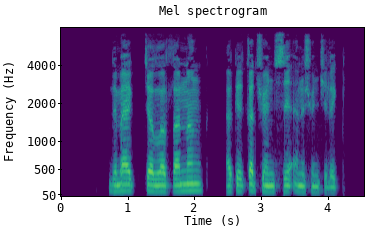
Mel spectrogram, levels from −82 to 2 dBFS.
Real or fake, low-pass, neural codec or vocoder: real; 7.2 kHz; none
